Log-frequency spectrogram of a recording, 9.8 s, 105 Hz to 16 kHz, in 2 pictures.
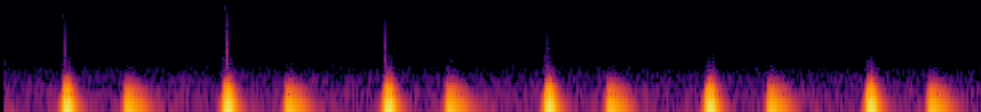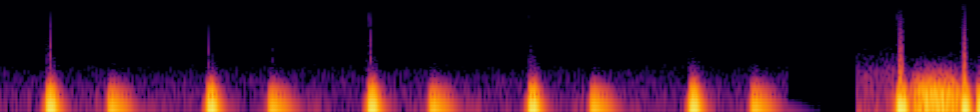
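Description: Steady paired heartbeats at about 75 a minute, clean between beats, typical normal heart sounds.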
